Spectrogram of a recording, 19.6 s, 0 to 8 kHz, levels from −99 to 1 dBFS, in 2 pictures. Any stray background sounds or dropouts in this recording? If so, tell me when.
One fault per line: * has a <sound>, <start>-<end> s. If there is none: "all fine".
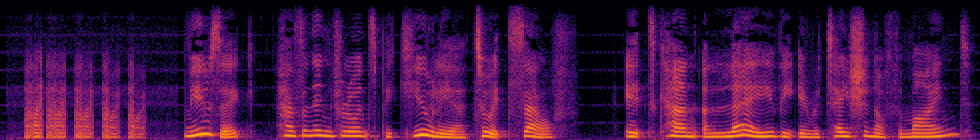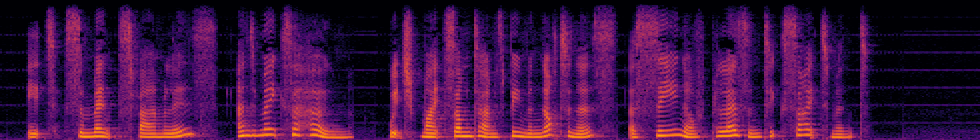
* has a laugh, 0.2-1.5 s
